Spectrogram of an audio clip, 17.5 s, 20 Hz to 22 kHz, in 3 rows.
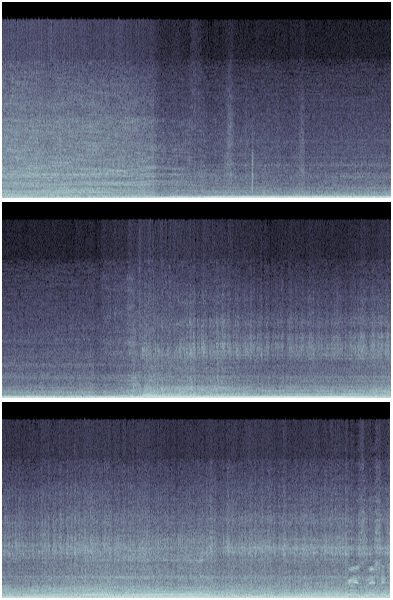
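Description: A 1969 Roadrunner's 440 V8 idles smoothly just under 1,000 RPM, a close, steady low rumble that starts after a moment of background noise, with someone talking over it.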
